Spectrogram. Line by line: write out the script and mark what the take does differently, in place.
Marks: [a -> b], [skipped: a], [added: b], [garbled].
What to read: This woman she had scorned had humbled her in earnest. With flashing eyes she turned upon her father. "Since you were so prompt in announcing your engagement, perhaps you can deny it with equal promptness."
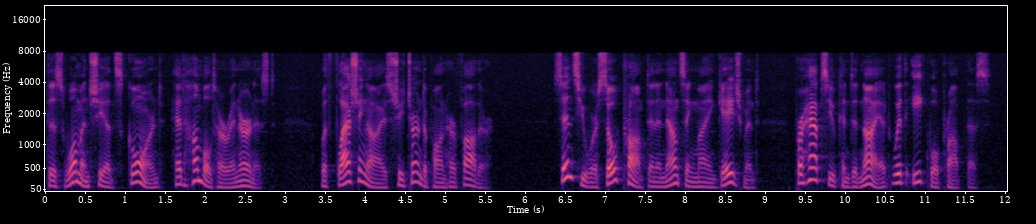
This woman she had scorned had humbled her in earnest. With flashing eyes she turned upon her father. "Since you were so prompt in announcing [your -> my] engagement, perhaps you can deny it with equal promptness."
